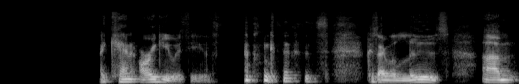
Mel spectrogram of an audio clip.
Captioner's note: laughs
